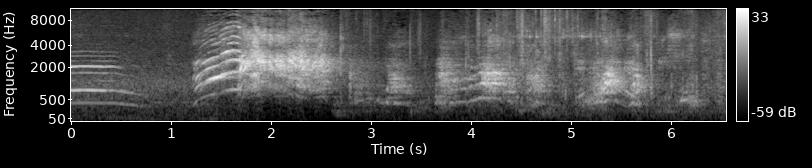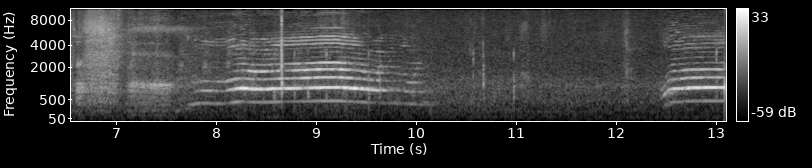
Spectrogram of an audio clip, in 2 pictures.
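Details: Cats fighting indoors, mixing rising howls with harsh, noisy screeches and hissing bursts, then a long steady yowl near the end and another howl starting as it cuts off.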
